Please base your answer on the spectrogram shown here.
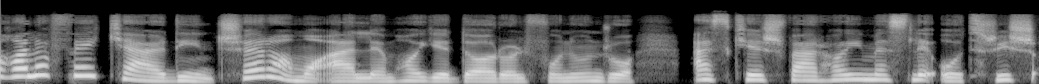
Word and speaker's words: دارالفنون: یه چیزی که علم و دانش رو تو خود ایران تولید کنه و اون راه حل بزرگ تأسیس دارالفنون بود. دقت کنید به تلفظش.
